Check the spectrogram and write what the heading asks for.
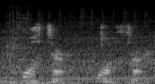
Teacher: we don't pronounce that t for whatever reason · people from Dublin don't say the t uh the T that's in the middle of words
